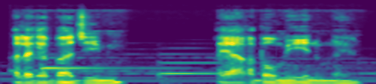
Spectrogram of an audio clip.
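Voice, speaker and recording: A man's voice: lowish voice, flat delivery, brisk, over music, lightly acted. A man with a Filipino accent playing a hesitant, sombre, guilt-ridden older man in a radio drama. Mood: concerned. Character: guilt-ridden older man torn over a forbidden love. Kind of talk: radio drama acting and narration.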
